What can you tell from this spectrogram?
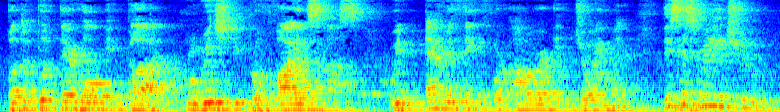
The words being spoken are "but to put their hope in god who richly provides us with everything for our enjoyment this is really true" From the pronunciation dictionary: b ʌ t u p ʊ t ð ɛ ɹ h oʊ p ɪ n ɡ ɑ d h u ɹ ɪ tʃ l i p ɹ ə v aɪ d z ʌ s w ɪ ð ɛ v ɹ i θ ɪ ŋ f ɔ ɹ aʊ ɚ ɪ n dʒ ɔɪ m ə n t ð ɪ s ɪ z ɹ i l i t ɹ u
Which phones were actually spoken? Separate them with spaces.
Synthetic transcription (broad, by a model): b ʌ t u p ʊ t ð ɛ ɹ h oʊ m ɪ n ɡ ɑ d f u w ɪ tʃ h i p ɹ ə v aɪ d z ʌ s w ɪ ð ɛ v ɹ i θ ɪ ŋ f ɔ ɹ aʊ ɚ ɪ n dʒ ɔɪ m ə n t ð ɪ s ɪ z ɹ i l i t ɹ u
